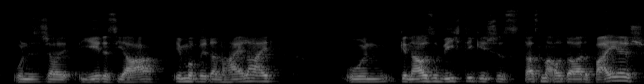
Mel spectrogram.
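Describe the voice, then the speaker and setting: With monotone, flat intonation, a man speaks at a moderate pace. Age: 30s. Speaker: carnival guild leader. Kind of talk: interview.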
